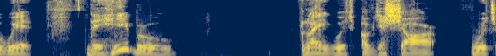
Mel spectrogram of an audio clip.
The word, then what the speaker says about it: Yashar: It's it's that's that's what you do when you talking about Yasha and that's spelled y a s h a r.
